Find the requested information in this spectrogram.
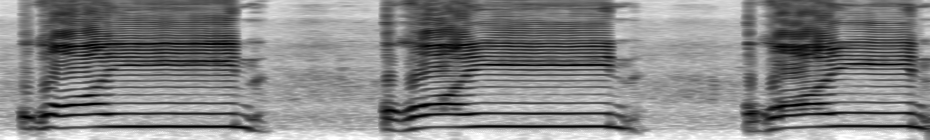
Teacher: तो शुरू हल्के से हमज़ा, दरमियान हल्के से आइन हा, और आखिर हल्के से गौइन और खौ निकलता है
